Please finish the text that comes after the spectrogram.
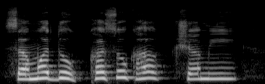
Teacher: ये ह का उच्चारण थोड़ा सा हल्का लगना चाहिए, विसर्ग के जैसा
